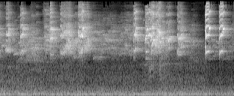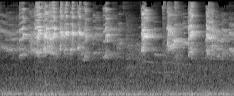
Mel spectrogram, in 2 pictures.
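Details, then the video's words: Several African lovebirds chattering in shrill, high chirps. The short bursts come unevenly, sometimes in fast runs and sometimes singly, with brief gaps between them. "Agapornis lovebirds chirping sounds"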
